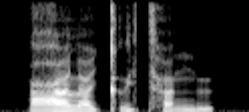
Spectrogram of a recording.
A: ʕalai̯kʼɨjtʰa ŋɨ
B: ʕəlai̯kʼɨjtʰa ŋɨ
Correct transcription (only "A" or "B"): A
